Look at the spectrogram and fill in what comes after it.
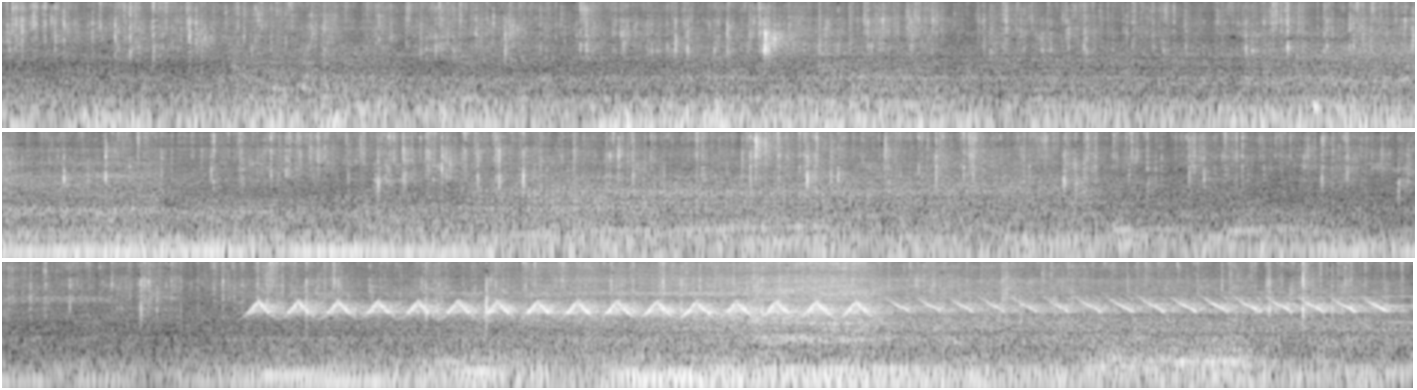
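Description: Steady rain falling on a cobbled street and rooftops, with a low rumble underneath. About two-thirds of the way in, a high, rapidly pulsing tone joins and continues to the end.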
